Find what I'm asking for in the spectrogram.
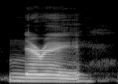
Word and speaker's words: Neyret: Neyret.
